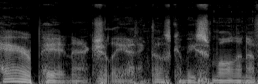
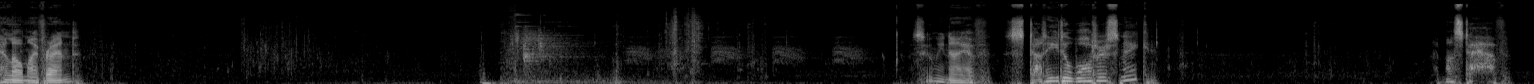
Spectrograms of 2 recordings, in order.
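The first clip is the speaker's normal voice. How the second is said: hushed whisper up close; 4 semitones higher than usual. Spotting a water snake, speaker greets it while whispering. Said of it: "I don't know why I'm whispering".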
